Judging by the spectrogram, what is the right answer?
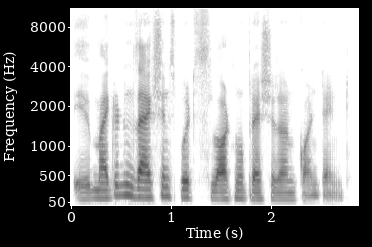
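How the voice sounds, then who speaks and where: A man's voice: medium pitch, sing-song, brisk, no room sound, clean studio sound. A young man with an Indian accent answering as a startup founder in an interview, explaining through hypothetical examples. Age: young adult.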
